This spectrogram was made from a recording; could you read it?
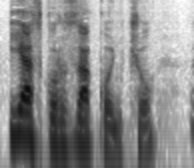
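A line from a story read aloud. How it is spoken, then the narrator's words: Barked. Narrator (Russian): рявкнул некромант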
